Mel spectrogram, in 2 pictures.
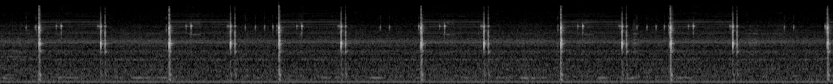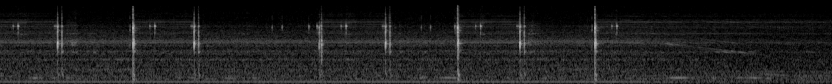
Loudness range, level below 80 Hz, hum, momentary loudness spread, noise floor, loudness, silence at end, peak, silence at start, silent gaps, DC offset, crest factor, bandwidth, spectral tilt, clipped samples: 4 LU; -66 dBFS; none; 21 LU; -48 dBFS; -24 LUFS; 1.5 s; 0 dBFS; 0.4 s; none; under 0.1%; 30 dB; 17 kHz; 1 dB/octave; under 0.1%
